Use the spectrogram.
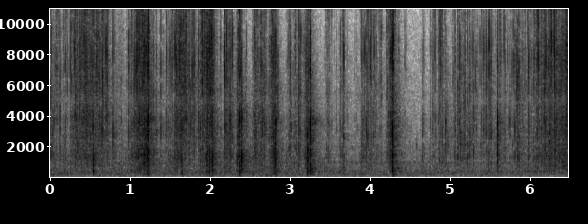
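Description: Fingertips tap, press and scratch the bubbles of a rolled clear plastic bubble wrap lying on a table. The result is a steady bright crinkling and scratching with many sharp, dry ticks and almost no low end.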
